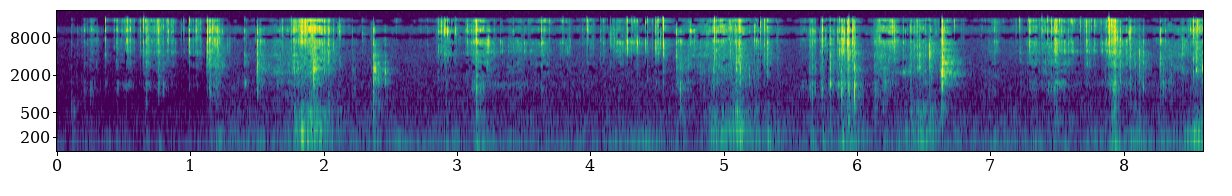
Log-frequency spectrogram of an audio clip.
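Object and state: Bar soap being shaved.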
